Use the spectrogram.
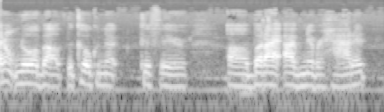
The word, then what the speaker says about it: kefir: And as far as the kefir is how it's pronounced. Some people it's pronounce kefir. It. Yeah. And kefir. Kefir. Some people pronounce it that way.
